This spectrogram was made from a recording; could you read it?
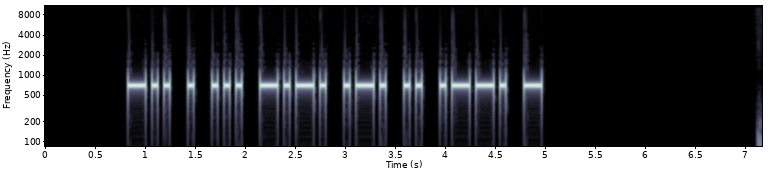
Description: Morse code, heard as a keyed tone, about 20 wpm, 700 Hz. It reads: DESCRIPT
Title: Build A Word - 4 Letters At A Time - 11-Letter Words - 20wpm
